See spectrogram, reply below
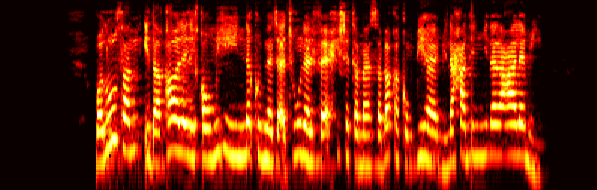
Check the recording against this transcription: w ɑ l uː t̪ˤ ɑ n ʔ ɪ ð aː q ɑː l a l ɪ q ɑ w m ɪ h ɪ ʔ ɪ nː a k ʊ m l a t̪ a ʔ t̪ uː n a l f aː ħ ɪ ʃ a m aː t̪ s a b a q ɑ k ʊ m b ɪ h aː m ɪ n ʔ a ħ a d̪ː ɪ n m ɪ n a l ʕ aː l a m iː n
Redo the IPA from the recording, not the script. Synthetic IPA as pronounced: w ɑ l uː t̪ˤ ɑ n ʔ ɪ ð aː q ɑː l a l ɪ q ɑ w m ɪ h ɪ ʔ ɪ nː a k ʊ m l a t̪ a ʔ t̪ uː n a l f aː ħ ɪ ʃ a m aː s a b ɑ q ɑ k ʊ m b ɪ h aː m ɪ n ʔ a ħ a d̪ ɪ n m ɪ n a l ʕ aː l a m iː n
